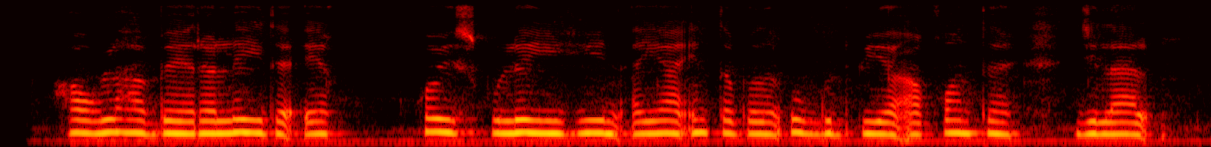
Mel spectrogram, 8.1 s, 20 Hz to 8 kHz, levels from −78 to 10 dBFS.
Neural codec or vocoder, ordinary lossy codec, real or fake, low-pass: none; none; real; 7.2 kHz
